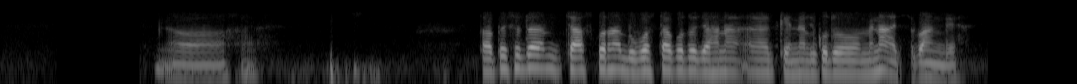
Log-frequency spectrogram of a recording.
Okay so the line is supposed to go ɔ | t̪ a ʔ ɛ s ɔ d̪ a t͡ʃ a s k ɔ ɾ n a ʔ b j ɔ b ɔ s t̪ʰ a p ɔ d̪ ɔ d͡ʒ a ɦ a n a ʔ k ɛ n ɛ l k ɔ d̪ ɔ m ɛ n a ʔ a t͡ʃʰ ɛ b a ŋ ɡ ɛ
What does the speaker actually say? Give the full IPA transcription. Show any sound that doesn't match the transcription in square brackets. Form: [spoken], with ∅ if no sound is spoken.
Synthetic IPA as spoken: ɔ | t̪ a [p] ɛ s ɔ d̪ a t͡ʃ a s k ɔ ɾ n a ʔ b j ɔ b ɔ s t̪ʰ a [k] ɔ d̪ ɔ d͡ʒ a ɦ a n a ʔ k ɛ n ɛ l k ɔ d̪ ɔ m ɛ n a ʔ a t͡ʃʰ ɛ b a ŋ ɡ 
